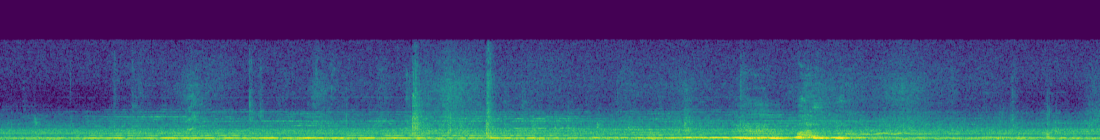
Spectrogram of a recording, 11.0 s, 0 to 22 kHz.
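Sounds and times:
wavering voice-like hum: 0:00.4 - 0:11.0.

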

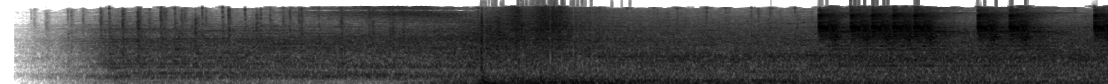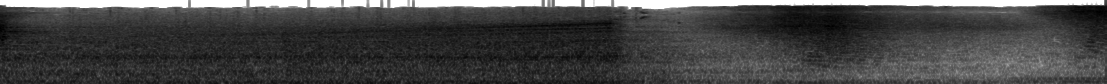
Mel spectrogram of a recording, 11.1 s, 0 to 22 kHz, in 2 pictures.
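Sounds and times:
fast rattling whoosh: 0:00.3 - 0:06.0.

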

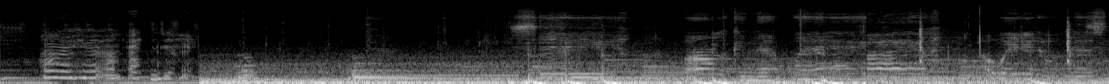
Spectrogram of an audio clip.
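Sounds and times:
music with sustained notes: 0:00.0 - 0:11.0
car cabin rumble: 0:00.4 - 0:11.0.

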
